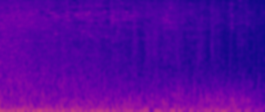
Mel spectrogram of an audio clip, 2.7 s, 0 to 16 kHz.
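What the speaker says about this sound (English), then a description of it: "Being caught in the explosion." An explosion in the party game Trivia Murder Party 2 gives a rumbling, crackling burst with shattering debris that fades gradually over nearly three seconds.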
